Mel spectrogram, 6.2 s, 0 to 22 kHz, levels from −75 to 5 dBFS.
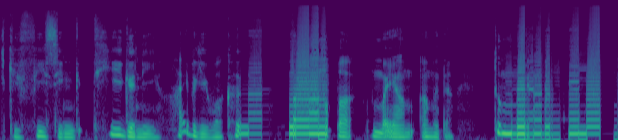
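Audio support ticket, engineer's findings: Robotic sound from repeated short buffers, 2.40–3.28 s (before "ꯃꯌꯥꯝ ꯑꯃꯗ") and 5.07–6.18 s (after it): solid 200 Hz metallic buzz, likely a starved buffer looping roughly 5 ms chunks.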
